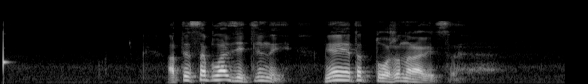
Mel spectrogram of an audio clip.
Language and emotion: Russian, positive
